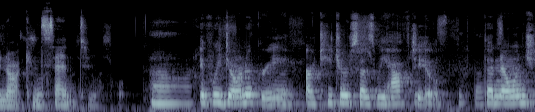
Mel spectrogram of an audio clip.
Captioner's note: through translator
